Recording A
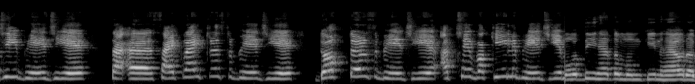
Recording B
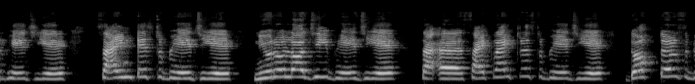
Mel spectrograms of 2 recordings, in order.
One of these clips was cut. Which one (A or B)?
A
